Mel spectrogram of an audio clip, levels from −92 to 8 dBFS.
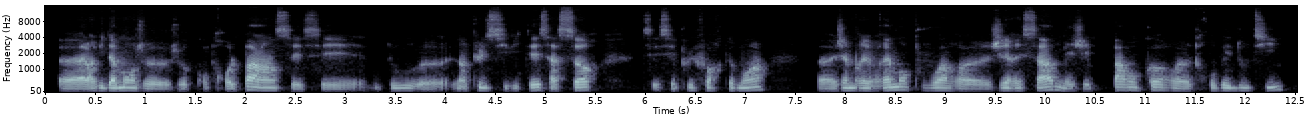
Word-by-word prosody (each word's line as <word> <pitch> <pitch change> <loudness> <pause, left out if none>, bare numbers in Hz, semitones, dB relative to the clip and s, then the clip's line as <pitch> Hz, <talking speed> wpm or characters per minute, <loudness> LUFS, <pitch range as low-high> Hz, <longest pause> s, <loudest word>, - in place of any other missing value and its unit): heu, - - -1
alors 90 +1 +7
évidemment 105 +2 +5
je 90 -3 -2
je 85 - -8
contrôle 90 0 -5
pas, 125 -4 +8
hein. 105 -1 +3
C'est 85 -5 -4
c'est 80 -1 -8 0.2
d'où, 100 -2 -3
heu, - - -6
l'impulsivité. 100 +2 -2
Ça - - 0
sort, 115 +1 +3 0.4
c'est - - -11
c'est - - -6
plus - - -8
fort - - -4
que - - -2
moi, 115 +4 0 0.5
heu, 90 0 -1
j'aimerais 100 0 +2
vraiment 115 +7 +2
pouvoir, 105 -4 -2
heu, 85 -1 -1
gérer 100 +1 +2
ça 110 +4 +4
mais 90 -2 -4
j'ai 90 -1 -6
pas 120 - +3
encore, 115 -2 -2
heu, 95 -1 -1
trouvé 100 0 -3
d'outils 105 +5 -5
100 Hz, 170 wpm, -25 LUFS, 90-110 Hz, 0.5 s, pas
